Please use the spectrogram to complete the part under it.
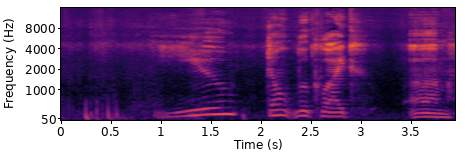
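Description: A plush toy rubs and rustles softly against cloth.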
